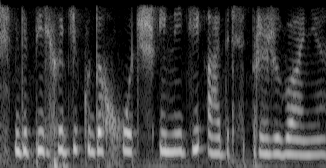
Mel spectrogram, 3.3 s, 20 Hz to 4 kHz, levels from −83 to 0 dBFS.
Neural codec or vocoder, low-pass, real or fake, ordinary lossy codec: codec, 24 kHz, 6 kbps, HILCodec; 3.6 kHz; fake; none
